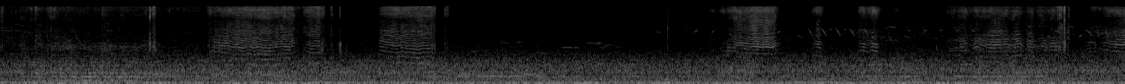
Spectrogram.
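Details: Several bumblebees rolling in poppy flowers early in the morning before sunrise, 2019; a low, steady hum comes and goes beneath bursts of crackling rustle from the petals and a broad noisy background.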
